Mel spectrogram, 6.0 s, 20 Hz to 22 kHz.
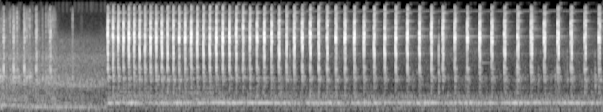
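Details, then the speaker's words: Lectric XP 4.0 (750 W) eBike rear hub motor after part replacement, motor reconnected, checking for earlier motor hum: rapid, even ratchet clicks slowing as the wheel coasts, no hum; normal freewheel. "Yep, and I do not hear a humming. It sounds like it's freewheeling just fine right now."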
